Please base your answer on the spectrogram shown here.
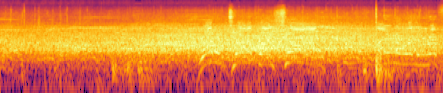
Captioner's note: applause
